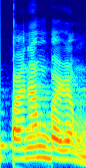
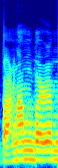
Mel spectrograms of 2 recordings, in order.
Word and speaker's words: பனம்பழம்: சுழி நா வரும் இது பனம் பழம் பனையிலிருந்து கிடைக்கக்கூடிய பழம் பனம் பழம் இரண்டு சுழி நாம் சொல்லும்போதும் நா என்று தான் சொல்ல வேண்டும் பணம் பழம் என்று என்று சொல்லக்கூடாது பனம்பழம்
